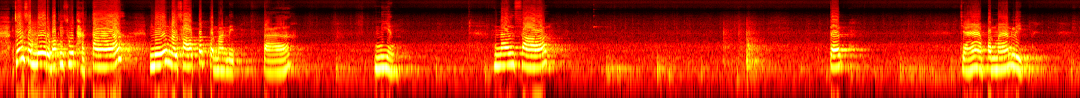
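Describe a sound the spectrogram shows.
A woman speaks clearly and calmly through a microphone, in short phrases with pauses.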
